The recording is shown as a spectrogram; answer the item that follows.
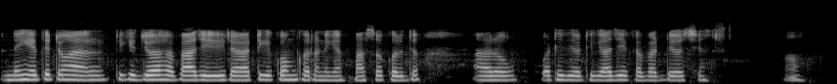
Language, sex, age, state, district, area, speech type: Odia, female, 30-45, Odisha, Kalahandi, rural, spontaneous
